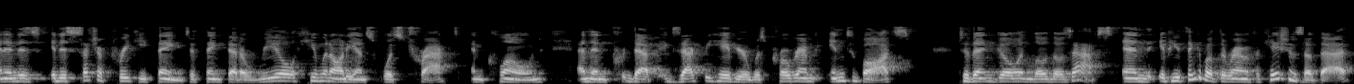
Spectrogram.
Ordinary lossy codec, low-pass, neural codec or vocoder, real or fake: MP3, 24 kbps; 7.2 kHz; none; real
